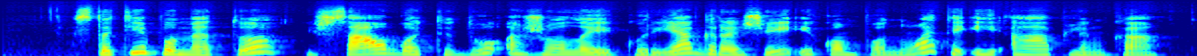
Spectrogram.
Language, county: Lithuanian, Klaipėda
